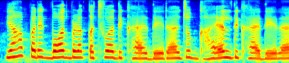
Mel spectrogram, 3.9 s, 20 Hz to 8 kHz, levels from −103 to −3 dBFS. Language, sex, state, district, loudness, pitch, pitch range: Hindi, female, Punjab, Pathankot, -16 LUFS, 285 Hz, 255-300 Hz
